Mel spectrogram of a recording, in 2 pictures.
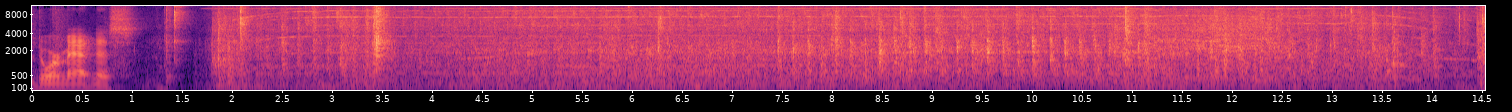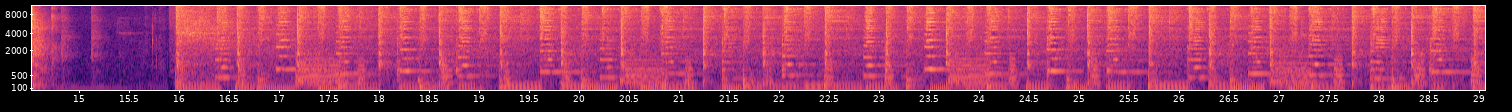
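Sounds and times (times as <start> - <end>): garage door opener click: 1.3 - 15.9
garage door clunk: 1.4 - 16.0
garage door rollers clattering: 1.6 - 15.4, 16.6 - 29.0.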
